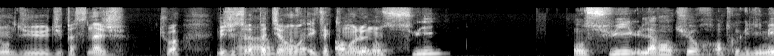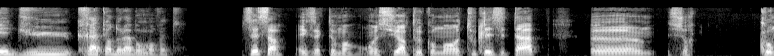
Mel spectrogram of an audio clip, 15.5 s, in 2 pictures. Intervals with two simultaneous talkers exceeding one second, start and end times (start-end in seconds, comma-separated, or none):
2.3-3.8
